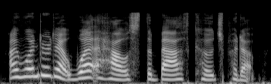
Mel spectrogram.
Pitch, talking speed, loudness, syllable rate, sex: 270 Hz, 220 wpm, -16 LUFS, 5.3 syllables/s, female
